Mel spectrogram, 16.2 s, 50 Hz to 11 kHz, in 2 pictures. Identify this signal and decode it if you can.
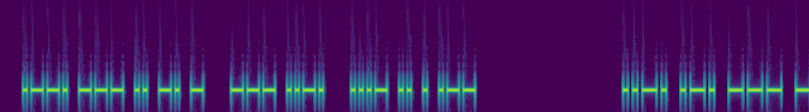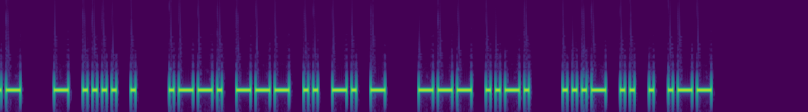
Morse code, heard as a keyed tone, about 26 wpm, 700 Hz. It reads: POINT OF VIEW FROM THE POINT OF VIEW
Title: Speed-Racing - Sets of 5 Words 25wpm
